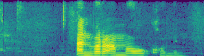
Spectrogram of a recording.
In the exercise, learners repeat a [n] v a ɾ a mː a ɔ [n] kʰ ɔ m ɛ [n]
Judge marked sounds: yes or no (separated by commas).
yes, no, yes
